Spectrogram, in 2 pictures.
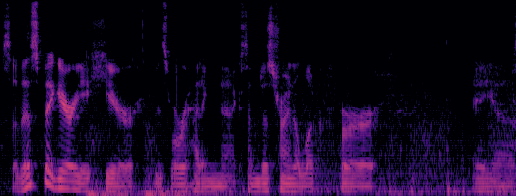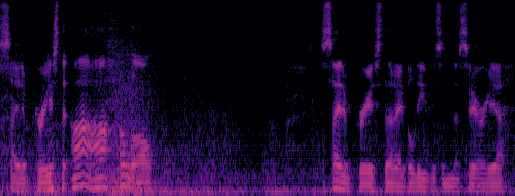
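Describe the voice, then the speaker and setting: Low-pitched man streaming a game. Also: lively intonation, normal speed, noisy background. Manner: explanatory, thinking aloud. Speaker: streamer playing a video game. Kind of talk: casual let's play commentary.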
